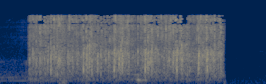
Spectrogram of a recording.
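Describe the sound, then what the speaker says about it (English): Applause in a live Twitter Space audio session breaks out abruptly, a dense wash of claps held at steady loudness for a little over two seconds, then cutting off sharply to near silence. "Can we get in a round of applause for Sphinx singing to Dawn, please?"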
